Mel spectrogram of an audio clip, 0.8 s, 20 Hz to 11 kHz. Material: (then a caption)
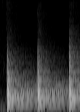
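Metal. Three knocks on an empty metal fuel tank of a Kenworth W900 truck, each giving a hollow, ringing tone around 250 Hz that fades quickly. The tank holds no fuel, since the fuel is all on the other side, and it has to come off to be repaired or replaced.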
